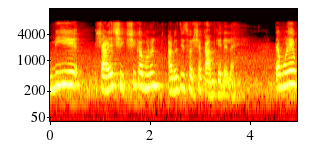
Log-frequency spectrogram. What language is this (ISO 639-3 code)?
mar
